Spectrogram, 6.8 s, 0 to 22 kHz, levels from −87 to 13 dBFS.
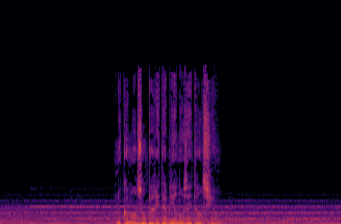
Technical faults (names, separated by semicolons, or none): damaged data in a compressed stream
